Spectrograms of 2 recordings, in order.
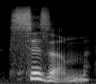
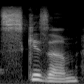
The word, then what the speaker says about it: schism: This word was borrowed in from Old French in the Middle English period, and the spellings indicate that it was pronounced schism, and new pronunciations, in particular that schism, seem to become more widespread in the 20th century.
